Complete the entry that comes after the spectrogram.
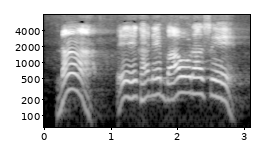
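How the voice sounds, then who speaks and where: Doing a put-on character voice, a man talks at an extremely high pitch with fairly even intonation. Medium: read story. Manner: blunt, commanding.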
